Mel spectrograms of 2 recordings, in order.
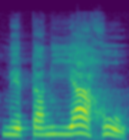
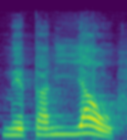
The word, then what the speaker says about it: Netanyahu: Bom, voltando ao assunto, fora de Israel, o nome deste primeiro-ministro é pronunciado Benjamin Netanyahu, mas dentro de Israel, o nome dele é pronunciado Benjamin Netanyahu.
